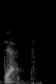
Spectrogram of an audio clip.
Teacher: It ends with that voiceless TH. It's very slight, but you should pronounce that voiceless TH.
